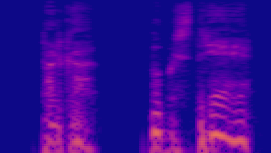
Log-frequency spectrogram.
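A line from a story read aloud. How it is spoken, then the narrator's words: Whisper. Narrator (Russian): прошептала та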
